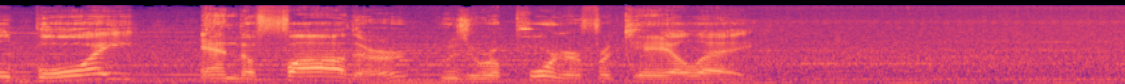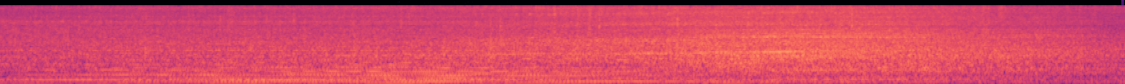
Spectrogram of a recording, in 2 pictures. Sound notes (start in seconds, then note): none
